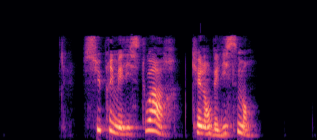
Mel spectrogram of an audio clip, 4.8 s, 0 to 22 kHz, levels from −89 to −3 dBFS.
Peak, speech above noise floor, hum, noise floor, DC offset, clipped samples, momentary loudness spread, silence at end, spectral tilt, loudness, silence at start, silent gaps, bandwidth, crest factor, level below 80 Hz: 0 dBFS; over 72 dB; none; under -90 dBFS; under 0.1%; under 0.1%; 15 LU; 0.95 s; -3.5 dB/octave; -18 LUFS; 1.3 s; none; 8 kHz; 20 dB; -66 dBFS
